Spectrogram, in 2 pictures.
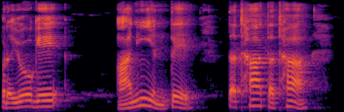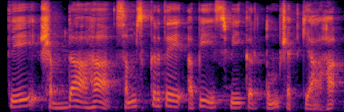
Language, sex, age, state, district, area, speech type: Sanskrit, male, 30-45, Karnataka, Bangalore Rural, urban, spontaneous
